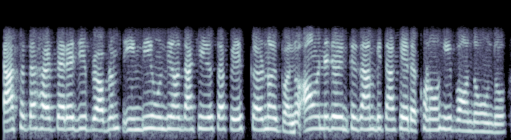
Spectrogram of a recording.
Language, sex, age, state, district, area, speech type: Sindhi, female, 18-30, Uttar Pradesh, Lucknow, urban, conversation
